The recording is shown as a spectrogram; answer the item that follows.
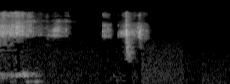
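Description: A person's brief, breathy laugh, followed by a second short breath about a second in.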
